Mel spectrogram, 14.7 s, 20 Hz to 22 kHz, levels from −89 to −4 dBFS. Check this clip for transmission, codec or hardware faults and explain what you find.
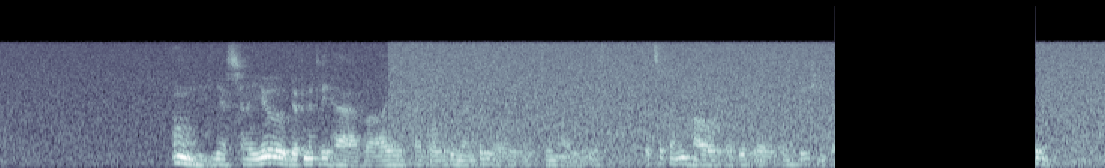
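One transmission fault is audible. An audio dropout to silence runs from 11.13 to 13.82 s, right after "good uh recommendation". The input was likely lost, leaving about 2.7 s of silence with no room tone, and the speech there is gone.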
